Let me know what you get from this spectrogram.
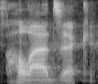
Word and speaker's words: Hladczuk: Haladzic.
